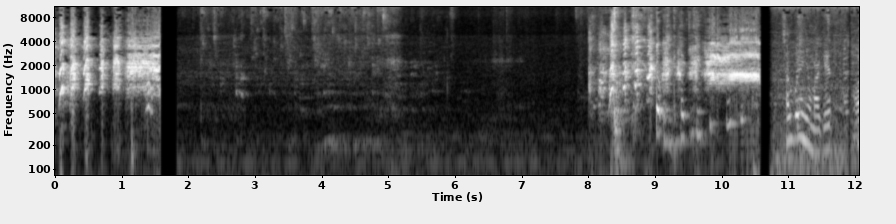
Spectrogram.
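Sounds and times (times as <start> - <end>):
bursts of laughter: 0.0 - 1.6, 8.0 - 10.6
water running from sink tap: 1.9 - 6.0.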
